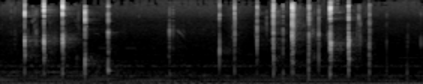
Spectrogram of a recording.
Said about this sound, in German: Hört ihr das? Und als ihr dann alle ganz still seid, hört ihr leises Klicken in der Dunkelheit. Unregelmäßiges Klicken.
